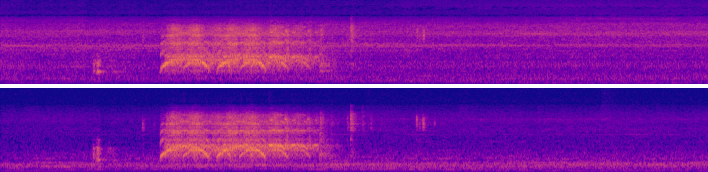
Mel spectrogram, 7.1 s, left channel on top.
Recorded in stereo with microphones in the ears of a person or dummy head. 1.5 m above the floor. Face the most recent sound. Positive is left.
turn(degrees=-25)  # may be behind; listen again after turning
